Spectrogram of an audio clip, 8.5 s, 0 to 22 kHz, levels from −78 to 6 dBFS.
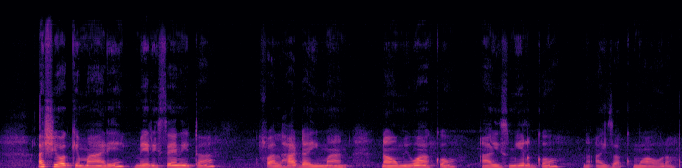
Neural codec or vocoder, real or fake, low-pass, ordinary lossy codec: vocoder, 44.1 kHz, 128 mel bands every 256 samples, BigVGAN v2; fake; 19.8 kHz; none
